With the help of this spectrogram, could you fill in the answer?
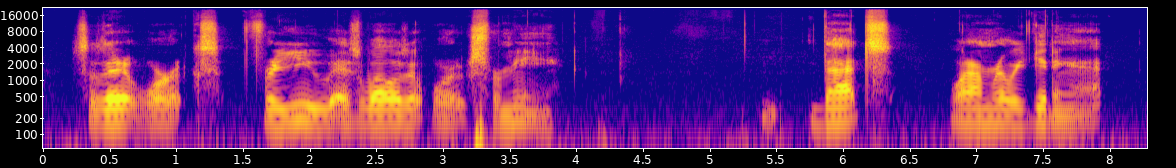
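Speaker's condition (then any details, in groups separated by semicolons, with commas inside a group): Cerebral palsy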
